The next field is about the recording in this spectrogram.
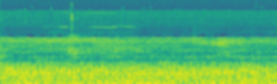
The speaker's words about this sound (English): Big car comes rolling up real quick.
